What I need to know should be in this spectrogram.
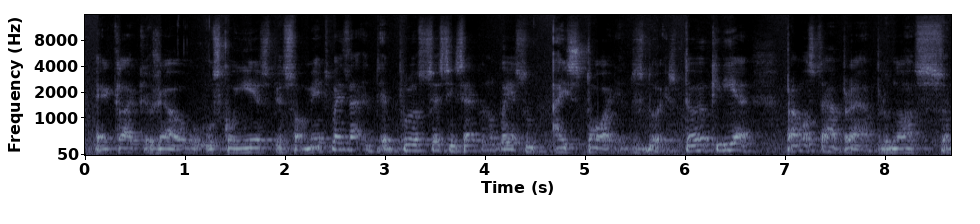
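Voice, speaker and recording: A man's voice: mid-range voice, a little mellow. A man hosting a casual podcast, talkative and easygoing, who keeps checking in with little tag questions. His voice sits in a middle range. The sound is roomy and a little distant from the mic, with a faint hiss underneath. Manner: chatty, leans on tag questions. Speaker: podcast host. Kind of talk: casual interview chat. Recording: echoey room, mic at a distance, faint noise.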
